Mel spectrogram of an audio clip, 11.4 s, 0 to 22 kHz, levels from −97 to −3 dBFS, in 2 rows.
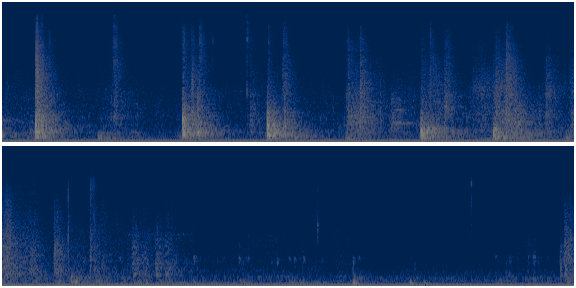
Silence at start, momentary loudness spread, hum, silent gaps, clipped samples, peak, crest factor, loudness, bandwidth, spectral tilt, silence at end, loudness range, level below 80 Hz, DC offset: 0 s; 14 LU; none; none; under 0.1%; -32 dBFS; 30 dB; -59 LUFS; 16 kHz; -5.5 dB/octave; 0 s; 10 LU; -74 dBFS; under 0.1%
